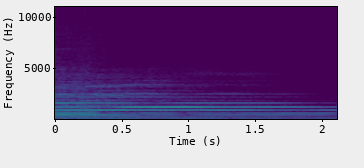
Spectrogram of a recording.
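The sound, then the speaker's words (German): A single resonant gong strike, a jingle introducing Schalke youth academy news and dubbed the holy gong of the holy trainer Norbert Elgert, rings out alone, its sustained metallic tones humming steadily and fading slowly over a couple of seconds. “Ja, der heilige Gong vom heiligen Trainer.”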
